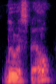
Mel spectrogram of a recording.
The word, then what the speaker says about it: Louisville: Uh, so Adam Blackmore, I'm the director of parks, record open space for the city of Lewisville, uh, Colorado, spelled like Louisville, pronounced Lewisville.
